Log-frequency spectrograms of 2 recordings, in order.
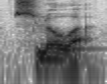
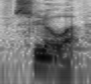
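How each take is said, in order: No difference in how they are said.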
